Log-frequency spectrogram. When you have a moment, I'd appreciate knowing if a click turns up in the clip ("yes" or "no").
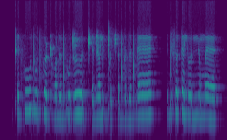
yes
